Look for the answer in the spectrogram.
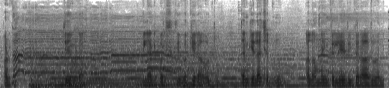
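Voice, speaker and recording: An actor playing a gentle, grieving young father who coaxes and soothes his little daughter. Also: medium pitch, completely flat delivery, fairly quick, creaky, pauses often, over loud music, close to an everyday voice. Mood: sorrowful. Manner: soothing, coaxing.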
